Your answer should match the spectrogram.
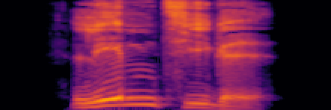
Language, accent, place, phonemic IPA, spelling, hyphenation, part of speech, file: German, Germany, Berlin, /ˈleːmˌt͡siːɡəl/, Lehmziegel, Lehm‧zie‧gel, noun, De-Lehmziegel.ogg
- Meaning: adobe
